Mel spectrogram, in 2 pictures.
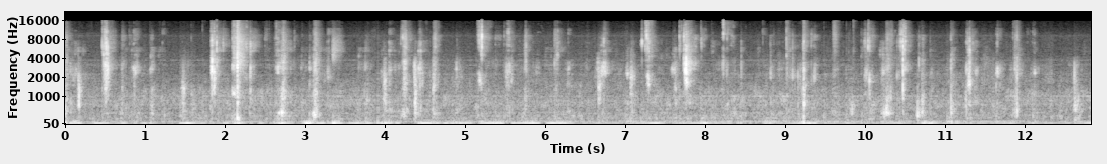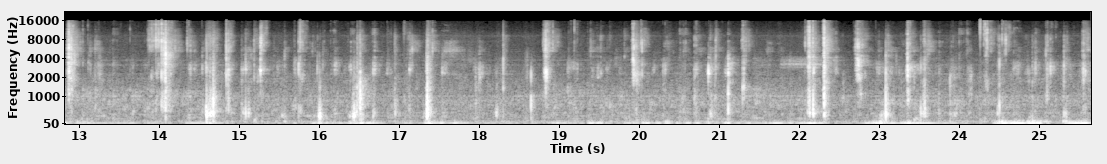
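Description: Close-miked chewing and biting of chicken curry and rice eaten by hand, with many sharp, irregular wet mouth clicks and occasional crunches.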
